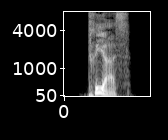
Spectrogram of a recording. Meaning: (proper noun) the Triassic; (noun) trinity, triad (grouping of three)
- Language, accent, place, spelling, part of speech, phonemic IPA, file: German, Germany, Berlin, Trias, proper noun / noun, /ˈtʁiːas/, De-Trias.ogg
